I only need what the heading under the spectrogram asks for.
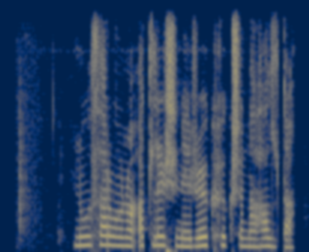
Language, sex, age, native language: Icelandic, female, 11, Icelandic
